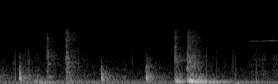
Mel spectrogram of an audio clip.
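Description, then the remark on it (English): Someone knocks on a door several times in an uneven rhythm, a few separate raps followed by a heavier, slightly louder cluster of blows, with no voices. “Will you open the door?”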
